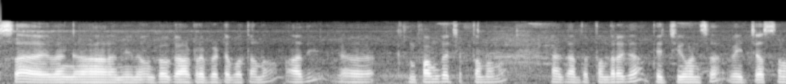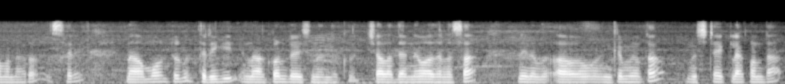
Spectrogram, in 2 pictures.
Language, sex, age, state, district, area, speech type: Telugu, male, 30-45, Andhra Pradesh, Sri Balaji, urban, spontaneous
